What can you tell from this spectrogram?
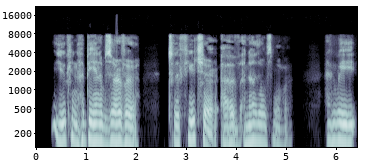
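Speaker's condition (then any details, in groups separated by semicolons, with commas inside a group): Parkinson's; needs to move about while filmed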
